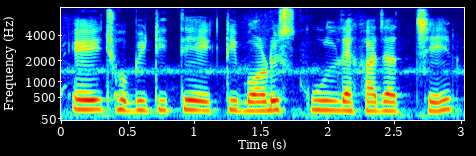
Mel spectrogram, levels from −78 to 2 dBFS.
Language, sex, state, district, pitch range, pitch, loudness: Bengali, female, West Bengal, Alipurduar, 195-215 Hz, 210 Hz, -16 LUFS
